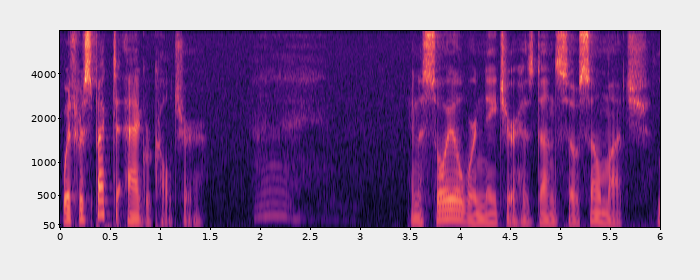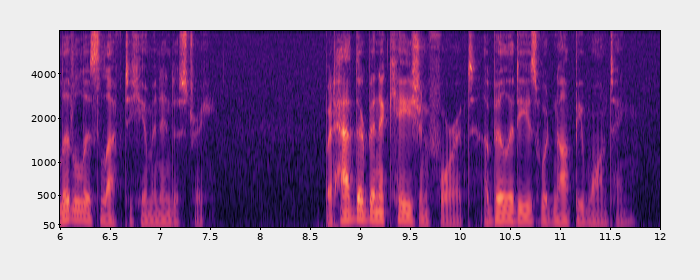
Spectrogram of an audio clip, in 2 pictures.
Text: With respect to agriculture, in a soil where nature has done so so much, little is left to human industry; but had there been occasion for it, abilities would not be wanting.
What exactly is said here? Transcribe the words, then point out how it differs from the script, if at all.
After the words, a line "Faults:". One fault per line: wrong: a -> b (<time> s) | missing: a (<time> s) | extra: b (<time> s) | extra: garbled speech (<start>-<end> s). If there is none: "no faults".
With respect to agriculture, in a soil where nature has done so so much, little is left to human industry; but had there been occasion for it, abilities would not be wanting.
Faults:
no faults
